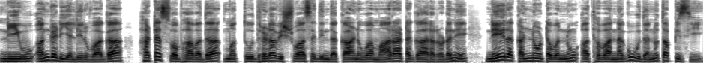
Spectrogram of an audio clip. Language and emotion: Kannada, neutral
